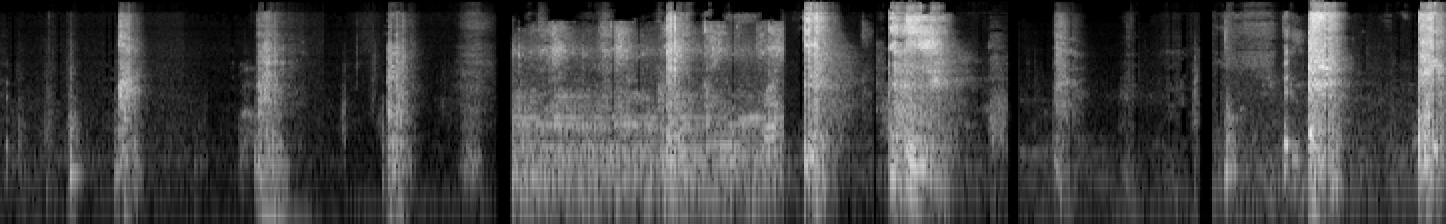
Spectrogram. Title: SNEEZA sneeze compilation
